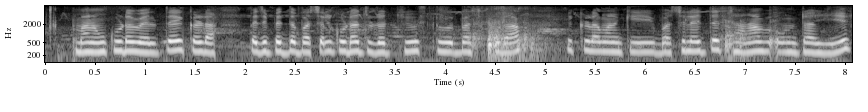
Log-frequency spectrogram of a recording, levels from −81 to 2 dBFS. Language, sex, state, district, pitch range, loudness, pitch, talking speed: Telugu, female, Andhra Pradesh, Sri Satya Sai, 250-270 Hz, -15 LUFS, 260 Hz, 125 wpm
